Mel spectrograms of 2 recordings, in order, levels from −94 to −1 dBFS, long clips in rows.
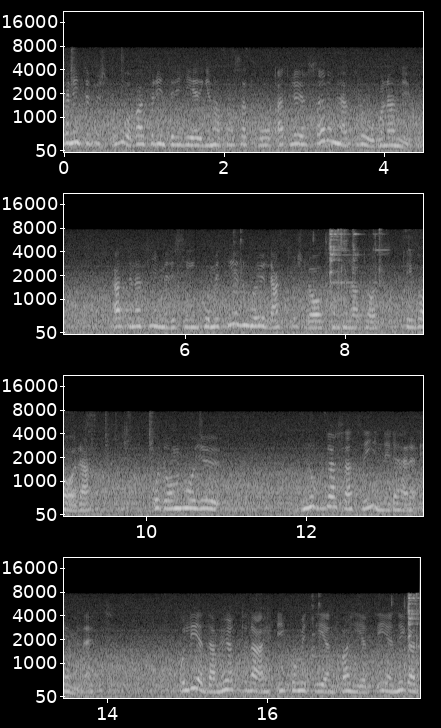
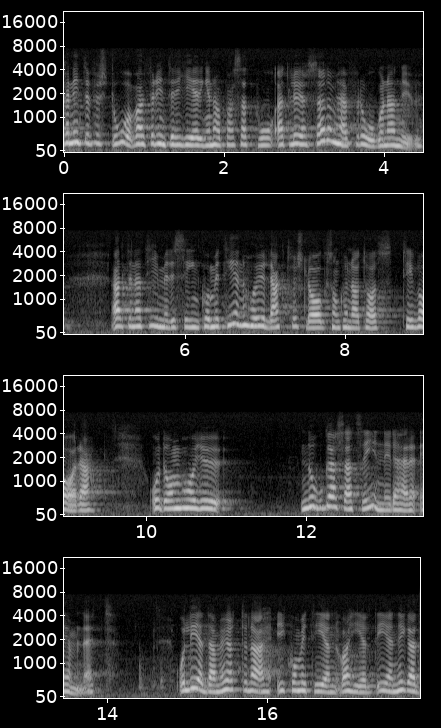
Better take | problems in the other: second | background sound (Shatter); 4 dB below the speech

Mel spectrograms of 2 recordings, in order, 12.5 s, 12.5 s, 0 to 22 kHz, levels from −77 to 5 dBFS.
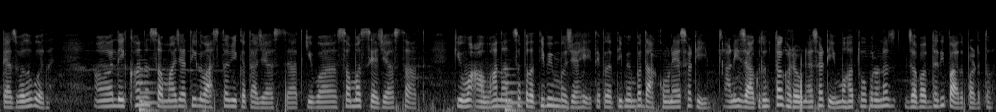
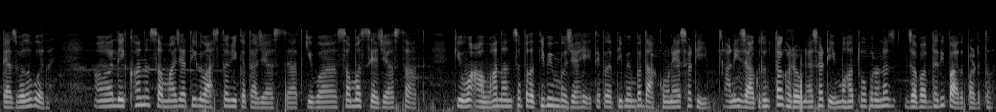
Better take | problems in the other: second | background sound (Bowed string instrument); 7 dB below the speech

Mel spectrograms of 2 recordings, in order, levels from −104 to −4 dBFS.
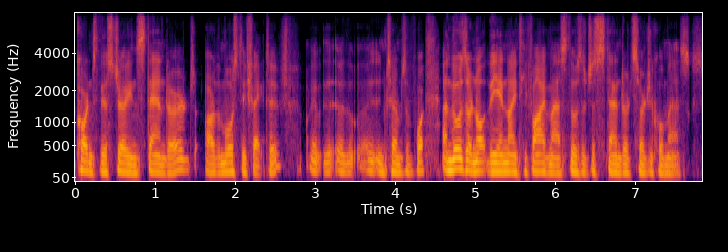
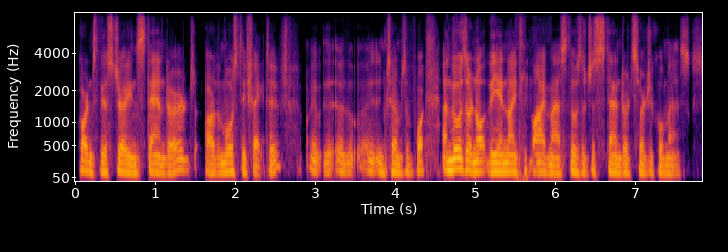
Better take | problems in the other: first | noise reduction (neural mask model DeepFilterNet 3)

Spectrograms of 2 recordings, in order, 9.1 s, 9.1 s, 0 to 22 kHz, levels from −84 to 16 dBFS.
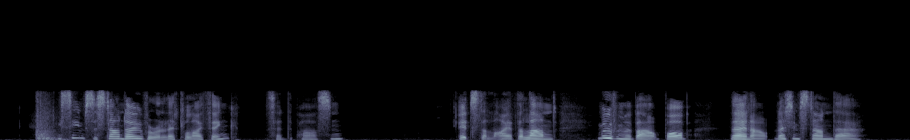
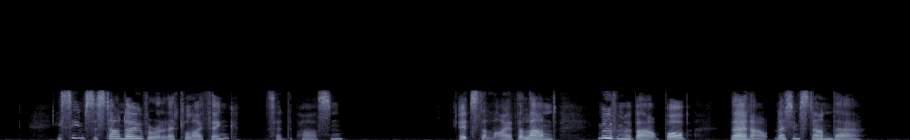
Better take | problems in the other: second | background sound (Gunshot, gunfire); 13 dB below the speech

